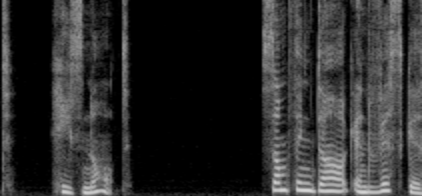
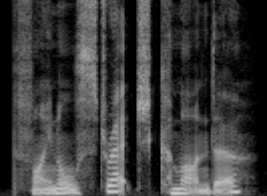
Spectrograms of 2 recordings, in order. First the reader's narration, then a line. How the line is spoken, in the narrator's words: he murmurs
